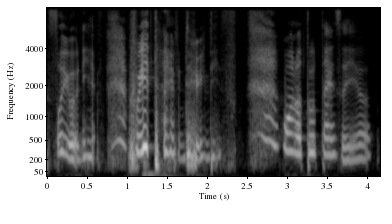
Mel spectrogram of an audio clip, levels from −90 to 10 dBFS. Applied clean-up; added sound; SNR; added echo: none; none; none; none.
